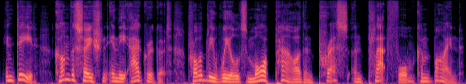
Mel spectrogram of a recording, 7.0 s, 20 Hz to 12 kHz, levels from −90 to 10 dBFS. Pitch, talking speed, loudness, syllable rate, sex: 135 Hz, 120 wpm, -19 LUFS, 4.3 syllables/s, male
